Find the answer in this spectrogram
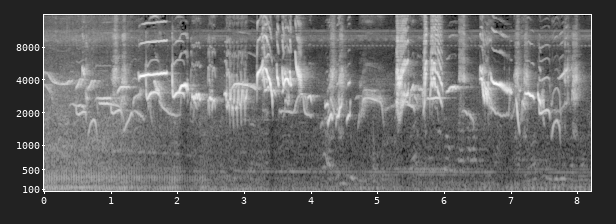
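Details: Fighting oriental magpie-robin singing a full, varied song meant to provoke other magpie-robins: fast twisting whistles, rising and falling slurs and scratchy notes in rapid bursts, with a low hum at the start.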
